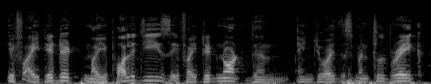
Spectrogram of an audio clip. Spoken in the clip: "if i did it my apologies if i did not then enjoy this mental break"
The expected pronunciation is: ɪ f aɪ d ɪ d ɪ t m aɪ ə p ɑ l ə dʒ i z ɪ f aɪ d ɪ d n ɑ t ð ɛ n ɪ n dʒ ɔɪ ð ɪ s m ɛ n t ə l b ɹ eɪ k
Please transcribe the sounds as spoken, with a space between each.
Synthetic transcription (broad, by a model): ɪ f aɪ d ɪ d ɪ t m aɪ ə p ɑ l ə dʒ i z ɪ f aɪ d ɪ d n ɑ t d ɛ n ɪ n dʒ ɔɪ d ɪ s m ɛ n t ə l b ɹ eɪ k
